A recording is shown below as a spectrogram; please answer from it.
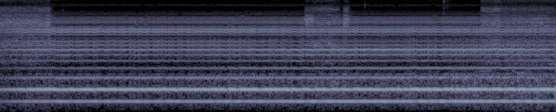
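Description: Live electronic noise music: a steady electronic tone held on one pitch, with a stack of overtones and a hiss above it.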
